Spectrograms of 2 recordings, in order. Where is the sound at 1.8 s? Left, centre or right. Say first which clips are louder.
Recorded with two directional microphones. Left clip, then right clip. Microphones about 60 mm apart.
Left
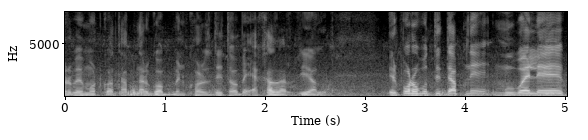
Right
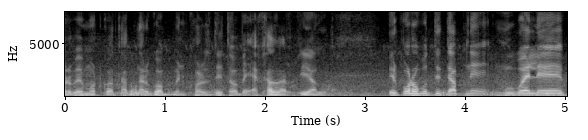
Even; left.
